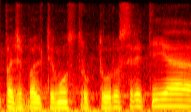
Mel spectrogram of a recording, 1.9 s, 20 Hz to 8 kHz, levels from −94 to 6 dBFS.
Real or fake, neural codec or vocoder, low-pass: real; none; 7.2 kHz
